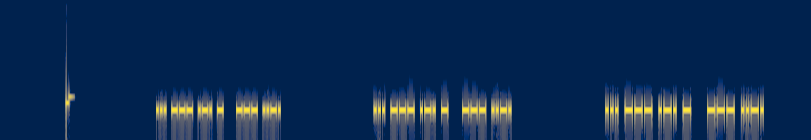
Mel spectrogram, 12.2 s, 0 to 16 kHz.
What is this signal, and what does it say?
Morse code, heard as a keyed tone, about 33 wpm, 700 Hz. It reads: SORT OF SORT OF SORT OF
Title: Speed-Racing - Sets of 2 Words 28wpm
